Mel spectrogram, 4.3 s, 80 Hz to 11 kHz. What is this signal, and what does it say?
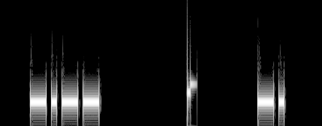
Morse code, heard as a keyed tone, about 17 wpm, 700 Hz. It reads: Y N
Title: Single Letter-Number Alt 17wpm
